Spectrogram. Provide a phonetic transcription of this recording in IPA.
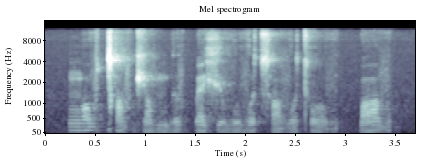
ŋɔvǀʰɒvd͡ʒɒv mbɘvk͡pɛ xʲovuvʊt͡sʰɒv otʰov | k͡pɒv

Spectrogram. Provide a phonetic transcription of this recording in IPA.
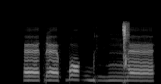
ɛ˨ɗɛ˨ ɓɔ˧ɡ͡bi̤˨ŋ͡ǀɛ˨

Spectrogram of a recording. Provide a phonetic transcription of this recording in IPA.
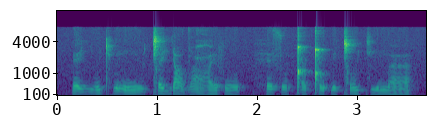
ɛ˦˥ʎo˩˧˩cʰu˥˩n ŋ͡mu˨˦ǀɛ˦˥ʎa˥˩dˤa˥˩ ʕɛ˩˧˩fo˨˦ | hɛ˥˩so˩˧˩ ǃɐ˩˧˩ǃo˨˦ ʔe˨˦ǀo˨˦ci˨˩˦ ma˨˩˦

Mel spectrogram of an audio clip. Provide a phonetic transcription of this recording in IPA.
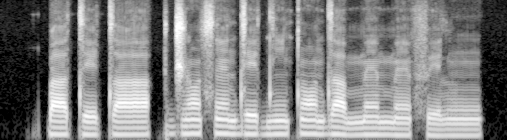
k͡pa˨te˨ta˧ | d͡ʒɔ̃˦sɛ̃˦ de˧dĩ˧ tɔ̃˦da˦˨ mɛ̃˧ mɛ̃˧fe˧lũ˧

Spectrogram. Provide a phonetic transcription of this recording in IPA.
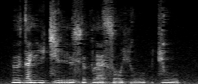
ødæ jit͡ɕi rysɾøklæ so çu | t͡ɕu

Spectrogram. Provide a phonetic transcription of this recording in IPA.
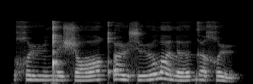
χʉːŋ͡ǃe ʃɒː qʼʉːsʉːlˠəː ləːɡəː χʉ

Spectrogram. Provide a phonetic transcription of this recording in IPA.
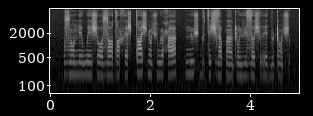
zɔ̃ne weʃɔ zɔtˤʌxɛʃ tˤɛʃɳɔ̃ʃwʉħa | nʉʃɡʉteʃza pãʈõvʲʌ zʌʃreɡʉʈɔ̃ʃ

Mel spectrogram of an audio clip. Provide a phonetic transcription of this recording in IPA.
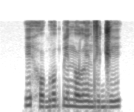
i˦ho˨ ɡʷiː˦k͡pi˦ no˨lĩ˨ di˨d͡ʒi˨˦

